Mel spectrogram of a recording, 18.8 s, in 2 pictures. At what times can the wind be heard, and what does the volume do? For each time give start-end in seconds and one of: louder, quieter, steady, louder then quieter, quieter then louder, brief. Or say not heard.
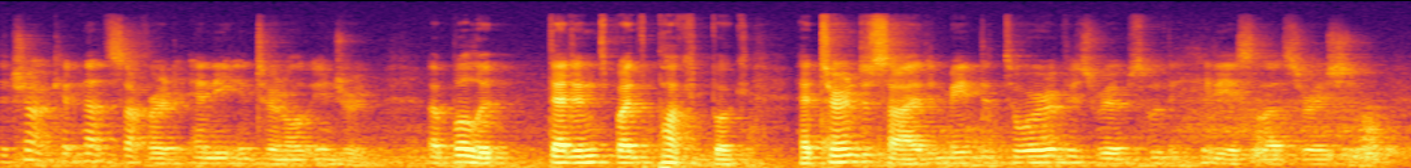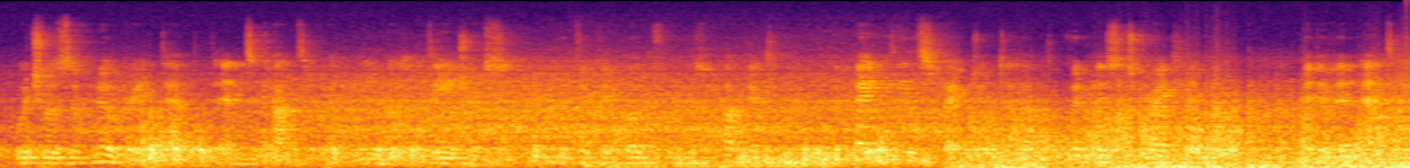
0.0-18.7 louder.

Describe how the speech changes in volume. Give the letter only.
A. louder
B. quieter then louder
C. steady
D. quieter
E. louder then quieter
D.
